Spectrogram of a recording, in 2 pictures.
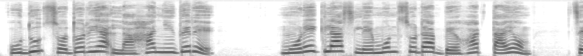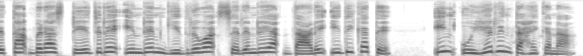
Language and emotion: Santali, fearful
